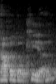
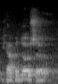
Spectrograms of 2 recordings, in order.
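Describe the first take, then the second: First: It uses a more original, non-English pronunciation. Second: It uses the everyday English pronunciation.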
